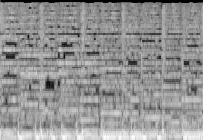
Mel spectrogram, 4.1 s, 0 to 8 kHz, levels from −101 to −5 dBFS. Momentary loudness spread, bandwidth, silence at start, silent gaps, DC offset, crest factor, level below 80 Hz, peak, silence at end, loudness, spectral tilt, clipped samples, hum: 3 LU; 7.6 kHz; 0 s; none; under 0.1%; 12 dB; -16 dBFS; -2 dBFS; 0 s; -16 LUFS; -4.5 dB/octave; under 0.1%; none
